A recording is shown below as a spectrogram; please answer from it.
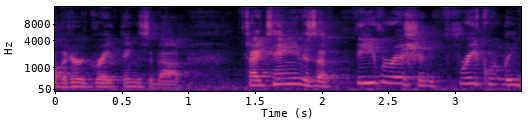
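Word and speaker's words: Titane: How do you pronounce that title? Titan. Okay. Not Titan.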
